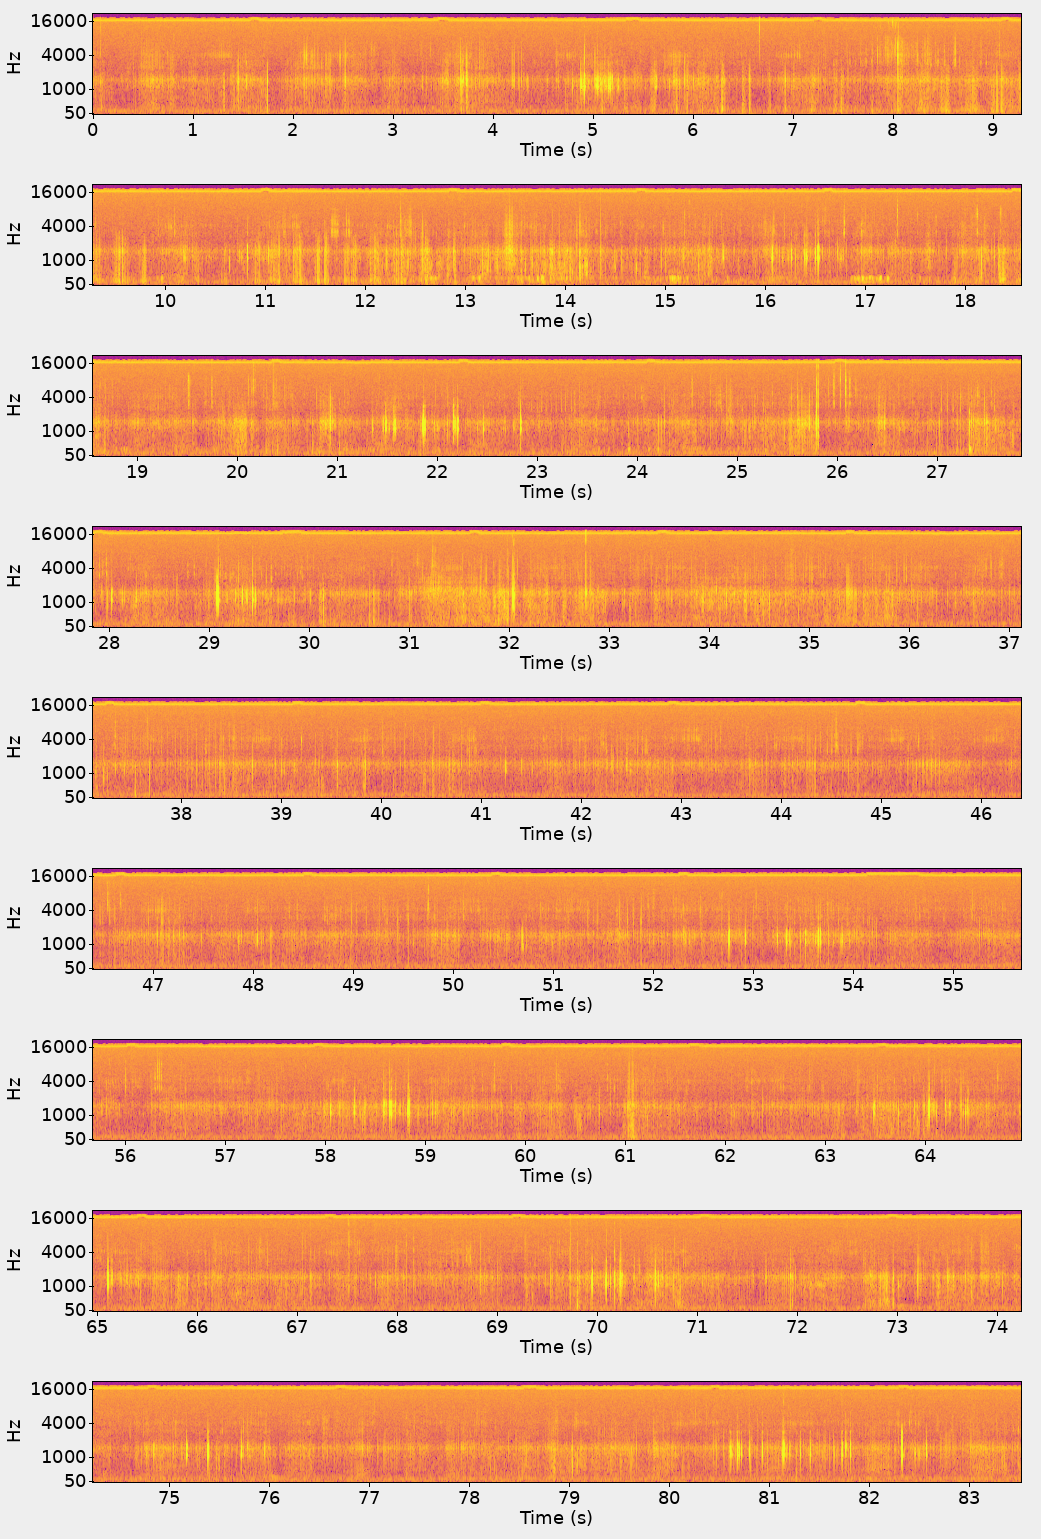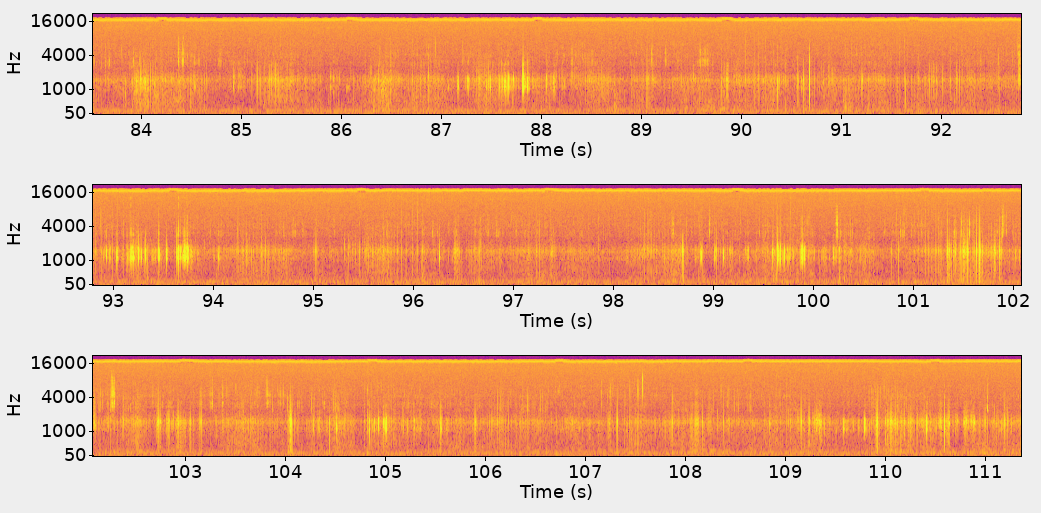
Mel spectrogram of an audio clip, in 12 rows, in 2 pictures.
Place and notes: Cattle Point Tidal Pool Lekwungen Territory, Victoria, BC, Canada - ReciprocalListening-BarnaclePool
Lekwungen lands and waters, the Salish Sea.
Listening for hidden sounds
Intimate sounds
Old sounds
Inside my body
Inside layers of rock
Ancestors
Under the water
Water licking rock as the tide ebbs, low tide, no wind
Barnacle casings.
Under the surface, though, life.
Rhythm of scurrying, eating, crunching.
The way language forms from these sounds
Guttural gurgling wet unfolding.
Resonating from deeper in the chest.
From below the feet
From being encased in these rocks.
Changing how I think of my speech.
Listening from the perspective of a barnacle.
Response to "Reciprocal Listening" score for NAISA WorldListeningDay2020
Recorded with hydrophone pair.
